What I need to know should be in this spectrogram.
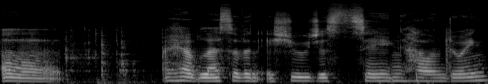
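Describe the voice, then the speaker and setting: Very slow speech with fairly even intonation comes through over noticeable background noise. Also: woman. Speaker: vlogger. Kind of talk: personal vlog talk to camera. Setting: at home while cooking. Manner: hesitant, many fillers and restarts.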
